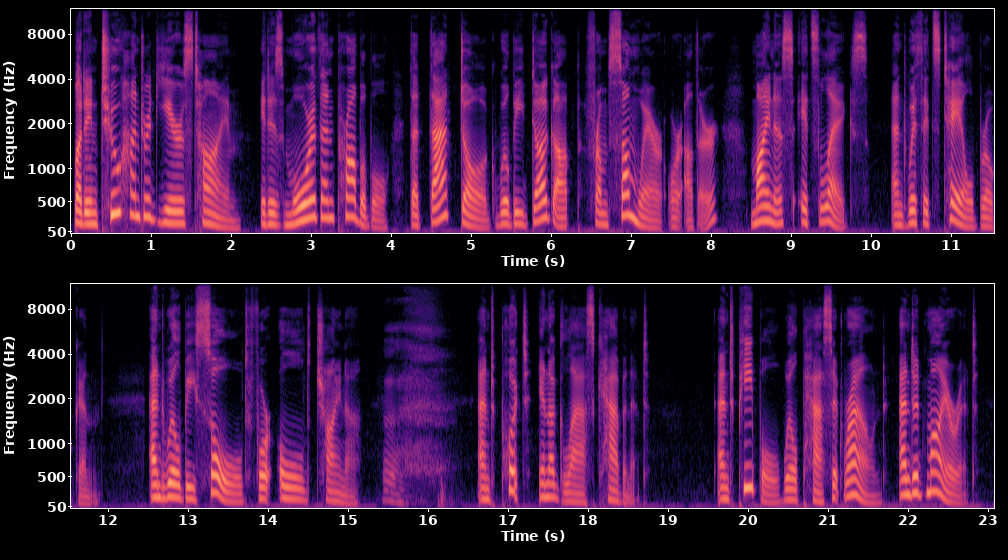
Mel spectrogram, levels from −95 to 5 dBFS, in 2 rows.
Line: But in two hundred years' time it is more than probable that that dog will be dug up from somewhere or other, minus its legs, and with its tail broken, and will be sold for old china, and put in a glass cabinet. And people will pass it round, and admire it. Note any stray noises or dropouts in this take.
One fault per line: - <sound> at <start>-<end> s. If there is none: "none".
- sigh at 15.4-16.4 s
